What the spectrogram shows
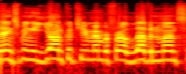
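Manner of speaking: shrill, very high, sudden shout. Thanking a Yonko-tier member for eleven months, yelling. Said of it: "Sorry for yelling".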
